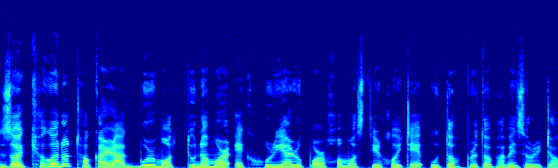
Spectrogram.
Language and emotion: Assamese, neutral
